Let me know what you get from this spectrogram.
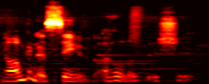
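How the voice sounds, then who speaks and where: A woman streamer reading a visual novel aloud with casual, excitable, sweary reactions. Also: on the low side, normal speed, vocal fry, faint music behind. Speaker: let's play streamer.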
